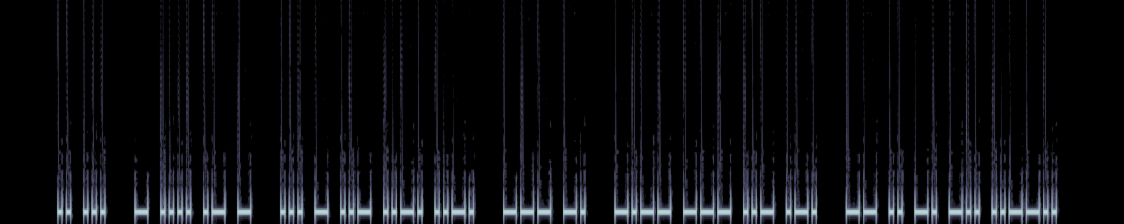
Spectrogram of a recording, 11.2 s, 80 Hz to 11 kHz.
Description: Morse code, heard as a keyed tone, about 28 wpm, 700 Hz. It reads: IS THAT STUFF ON YOUR MIND?
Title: Sentences from Top 1400 Words 28wpm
